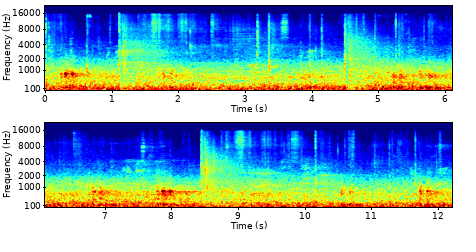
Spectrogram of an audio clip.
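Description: Aluminum-or-wood contact is not shown, so: baseball bat hitting pitched balls, three sharp cracks several seconds apart, over a steady low rumble.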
